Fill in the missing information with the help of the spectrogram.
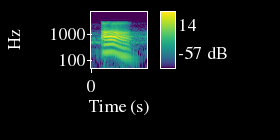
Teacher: آواز اور منہ کھل گئی اور کھینچا بھی نہیں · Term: زبر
